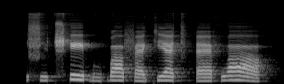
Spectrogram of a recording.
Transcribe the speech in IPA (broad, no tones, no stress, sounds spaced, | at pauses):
s i̤ ʈ͡ʂʰ e ɓ o̤ ɓ ɒ f æ kʲ æ t͡sʼ æ f w ɒ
